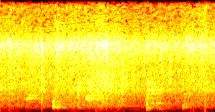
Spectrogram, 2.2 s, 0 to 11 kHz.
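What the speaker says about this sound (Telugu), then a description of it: "2 స్పూన్స్ ఆయిల్ వేసుకొని సాసోలు వేసుకున్నాను. చిట్లిన తర్వాత ఆనియన్, పచ్చిమిర్చి," Mustard seeds, onion and green chilli frying in hot oil, giving a continuous close sizzle with light stirring scrapes and a few soft crackles.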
